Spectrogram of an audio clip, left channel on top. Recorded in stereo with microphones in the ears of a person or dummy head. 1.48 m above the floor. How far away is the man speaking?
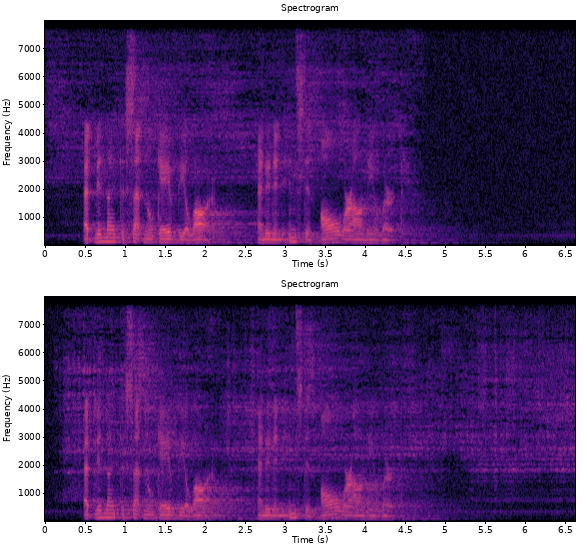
About 1.0 m.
